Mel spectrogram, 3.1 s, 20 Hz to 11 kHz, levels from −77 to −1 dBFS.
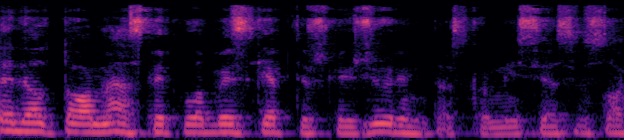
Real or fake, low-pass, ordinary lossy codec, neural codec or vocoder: real; 9.9 kHz; AAC, 32 kbps; none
